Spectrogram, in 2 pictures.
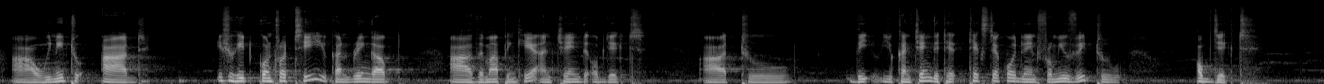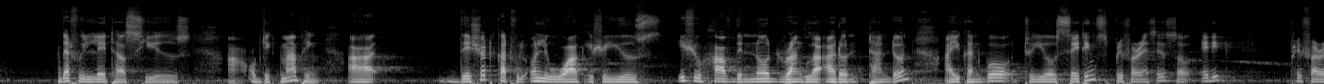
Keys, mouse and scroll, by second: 0.6-26.2 drag, 3.0 ctrl+t.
